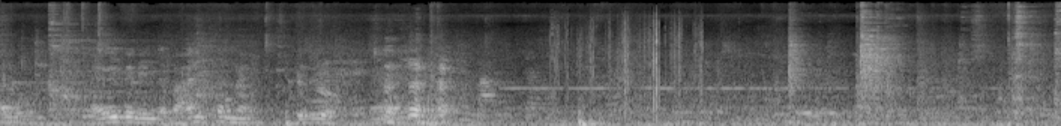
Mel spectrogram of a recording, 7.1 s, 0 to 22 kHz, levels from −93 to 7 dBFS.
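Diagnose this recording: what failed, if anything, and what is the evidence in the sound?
Cable scratch noise, from 3.65 s to 4.68 s, sits at the analogue wiring stage: dense, irregular scratching and rustling over the sound, roughly 10 dB below it. The likely cause is a worn cable or connector being moved, its contact resistance fluctuating. Unlike isolated digital clicks or dropouts, the bursts are continuous and uneven, and the sound itself never cuts out.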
